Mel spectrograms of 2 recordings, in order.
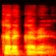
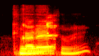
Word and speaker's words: kare-kare: I'm I'm very proud of my It's called kare-kare. That's That's the name of the dish in the Philippines. It's a peanut curry stew. Mhm. So, with with Say the name again. Kare-kare?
